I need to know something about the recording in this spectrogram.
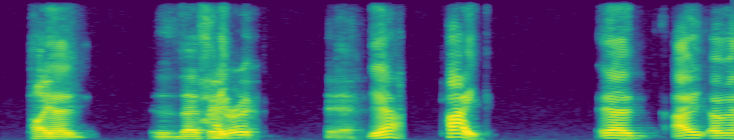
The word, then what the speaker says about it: Pike: is that yeah yeah Pike and I I me I get called and and PK and it's like no I'm not Spanish I'm German it's p you know but I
